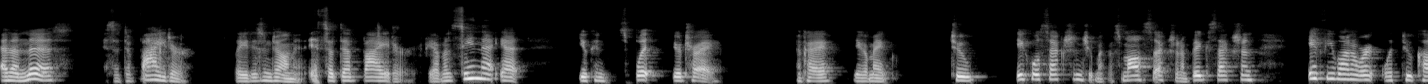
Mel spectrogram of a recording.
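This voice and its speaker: Against a quiet background, a woman speaks with lively intonation and big swings in loudness. Her pauses are long and frequent. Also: moderate pace. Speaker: crafting hobby reviewer. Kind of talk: casual unboxing commentary. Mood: cheerful, chatty. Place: home room. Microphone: camera far.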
